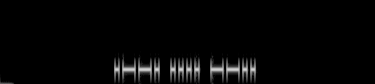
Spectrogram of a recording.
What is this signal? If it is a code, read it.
Morse code, heard as a keyed tone, about 30 wpm, 700 Hz. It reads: PHZ
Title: USA Call Sign Postfixes - 3 Letters 30wpm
